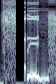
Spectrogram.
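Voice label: ROBVOX, robot voice; E-Lab; X Static Goldmine 1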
